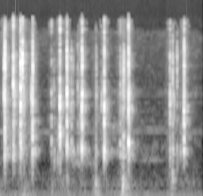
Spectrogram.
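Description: Keys clatter on a computer keyboard in short bursts of quick taps with brief pauses, close and clear, as a spreadsheet entry is typed in Excel; no voices.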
